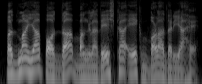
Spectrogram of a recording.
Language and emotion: Urdu, neutral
